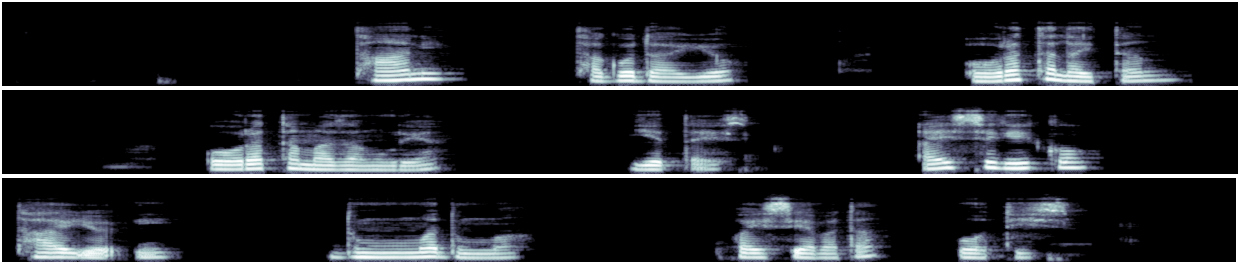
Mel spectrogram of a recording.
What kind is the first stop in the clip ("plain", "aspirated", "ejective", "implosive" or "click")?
aspirated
